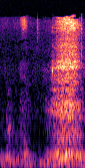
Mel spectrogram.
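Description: A sleeping cat gives a soft, brief snorting breath, a light snore in a quiet room.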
